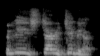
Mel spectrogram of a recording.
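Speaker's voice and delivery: ordinary delivery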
